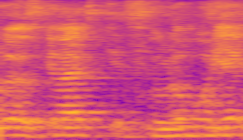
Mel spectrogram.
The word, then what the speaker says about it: pseudopodia: So pseudopodia, actually it is P, but P is silent.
